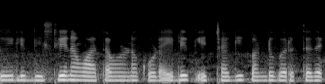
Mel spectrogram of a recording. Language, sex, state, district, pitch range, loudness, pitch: Kannada, female, Karnataka, Gulbarga, 185-200 Hz, -16 LUFS, 190 Hz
